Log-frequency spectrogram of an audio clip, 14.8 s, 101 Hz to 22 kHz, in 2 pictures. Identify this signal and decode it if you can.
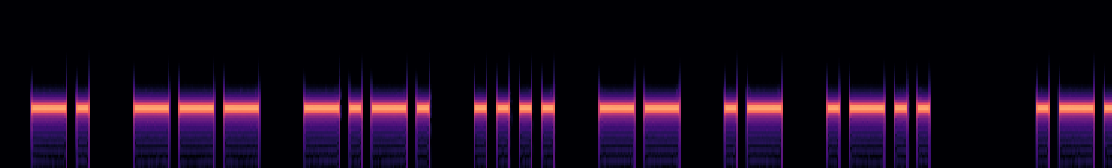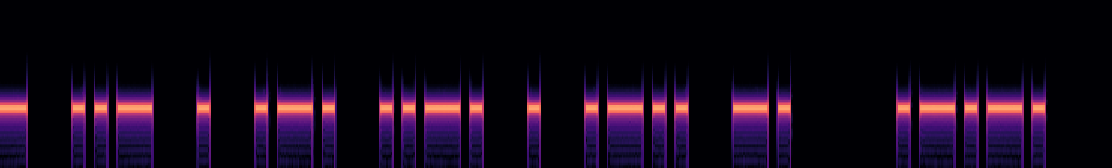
Morse code, heard as a keyed tone, about 16 wpm, 700 Hz. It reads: NOCHMAL WUERFELN <AR>
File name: Morsekurs / Witze / Witz 22. Dezember 2020, 70 F80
